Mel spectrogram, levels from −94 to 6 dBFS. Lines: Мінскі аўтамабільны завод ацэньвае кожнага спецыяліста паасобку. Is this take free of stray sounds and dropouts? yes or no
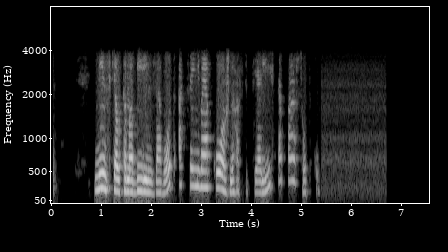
yes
